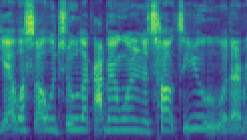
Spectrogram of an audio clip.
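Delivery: put-on drowsy, sleepy late-night tone. Retelling answering a long-awaited phone call, speaker puts on a fake sleepy nighttime voice. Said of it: "I got the fake sleepy nighttime voice on".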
